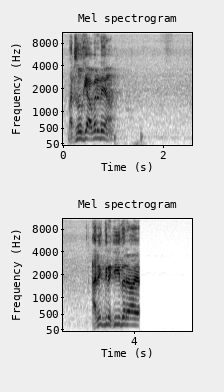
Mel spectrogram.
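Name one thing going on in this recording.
An elderly woman speaks with animation into a microphone, close by.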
